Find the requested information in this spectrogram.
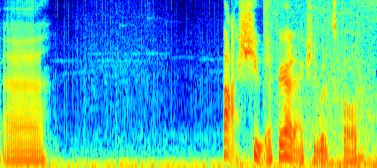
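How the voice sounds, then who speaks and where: A woman with a Mid-Atlantic American accent and ordinary pitch variation, over music in the background. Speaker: esports caster. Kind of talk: live commentary. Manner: fast.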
